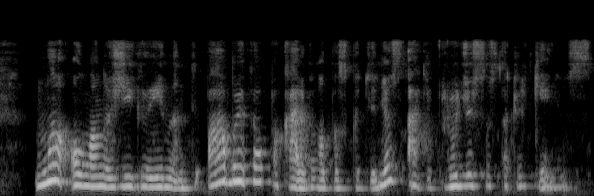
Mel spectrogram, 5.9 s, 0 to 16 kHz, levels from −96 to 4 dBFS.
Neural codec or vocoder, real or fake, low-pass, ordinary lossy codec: codec, 16 kHz, 4.8 kbps, FACodec; fake; 7.2 kHz; MP3, 64 kbps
